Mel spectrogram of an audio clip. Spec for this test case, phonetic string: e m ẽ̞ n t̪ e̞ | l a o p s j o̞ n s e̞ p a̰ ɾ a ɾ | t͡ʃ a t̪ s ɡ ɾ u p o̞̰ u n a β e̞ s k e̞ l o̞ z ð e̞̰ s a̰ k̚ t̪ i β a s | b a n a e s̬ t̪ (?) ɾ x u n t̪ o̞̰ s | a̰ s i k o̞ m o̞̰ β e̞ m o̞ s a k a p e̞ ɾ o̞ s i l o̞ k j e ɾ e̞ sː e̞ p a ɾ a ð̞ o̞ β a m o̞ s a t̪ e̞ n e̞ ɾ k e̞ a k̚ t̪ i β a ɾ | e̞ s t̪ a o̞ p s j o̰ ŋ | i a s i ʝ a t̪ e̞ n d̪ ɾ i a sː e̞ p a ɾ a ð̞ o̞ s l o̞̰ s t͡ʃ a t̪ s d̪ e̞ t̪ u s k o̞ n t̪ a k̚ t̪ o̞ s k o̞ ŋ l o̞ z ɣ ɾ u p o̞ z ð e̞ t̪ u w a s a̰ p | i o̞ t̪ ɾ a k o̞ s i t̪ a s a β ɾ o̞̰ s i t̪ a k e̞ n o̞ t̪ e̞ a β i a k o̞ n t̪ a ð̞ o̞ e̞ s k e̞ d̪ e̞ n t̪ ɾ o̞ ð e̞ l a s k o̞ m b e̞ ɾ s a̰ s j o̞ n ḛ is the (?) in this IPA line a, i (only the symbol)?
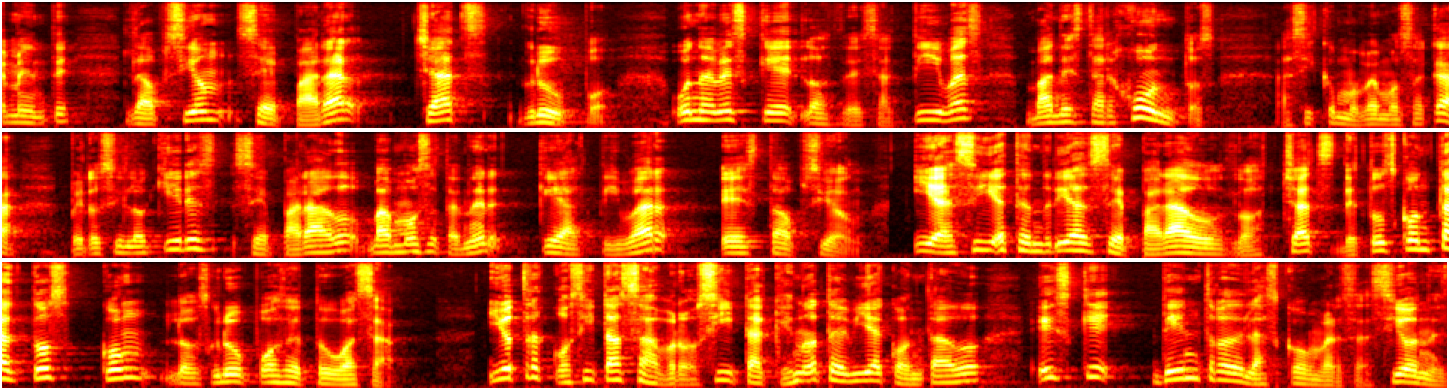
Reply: a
